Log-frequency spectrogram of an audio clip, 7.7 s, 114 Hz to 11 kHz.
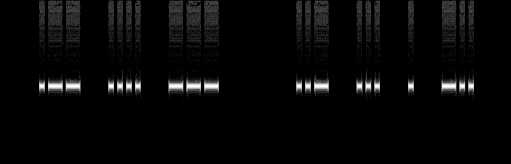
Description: Morse code, heard as a keyed tone, about 18 wpm, spaced as for 12 wpm, 1000 Hz. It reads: WHO USED
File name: qotdfiles / 12wpm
